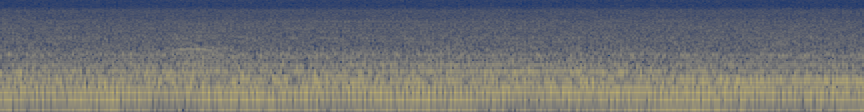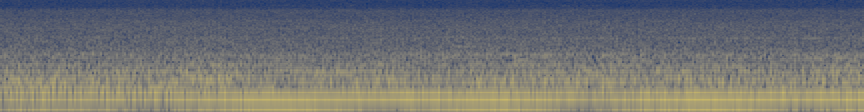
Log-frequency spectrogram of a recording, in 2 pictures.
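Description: Steady drone of running machinery in an engine room, a constant low hum over a broad rushing noise, its low tone shifting slightly about halfway through.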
